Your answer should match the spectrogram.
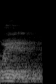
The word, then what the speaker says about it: Huy: I have an American name, Huynh, that's my name. But my Asian name, my real name, is spelled H-U-Y. It's pronounced Huy.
